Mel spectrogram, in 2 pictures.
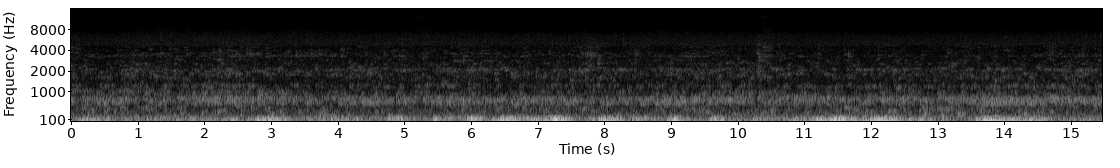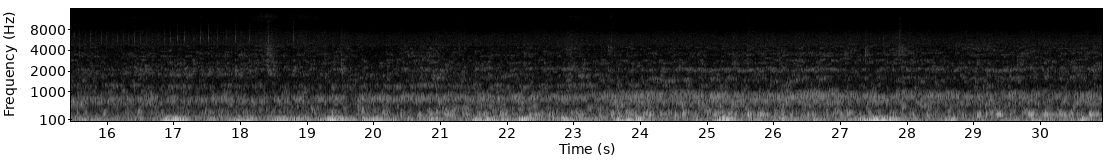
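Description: Wind buffeting the microphone in irregular low rumbles, over a steady distant hum.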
